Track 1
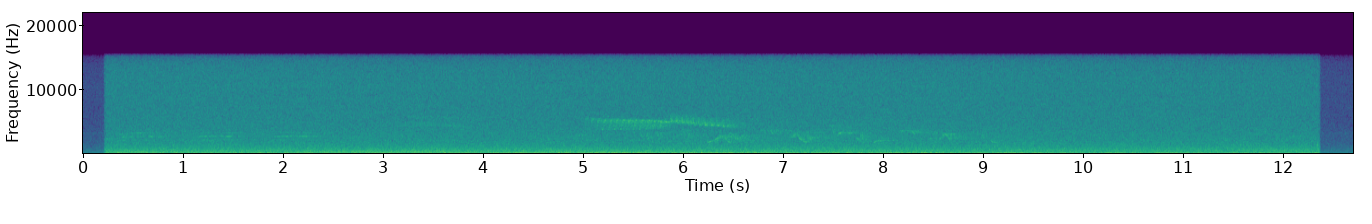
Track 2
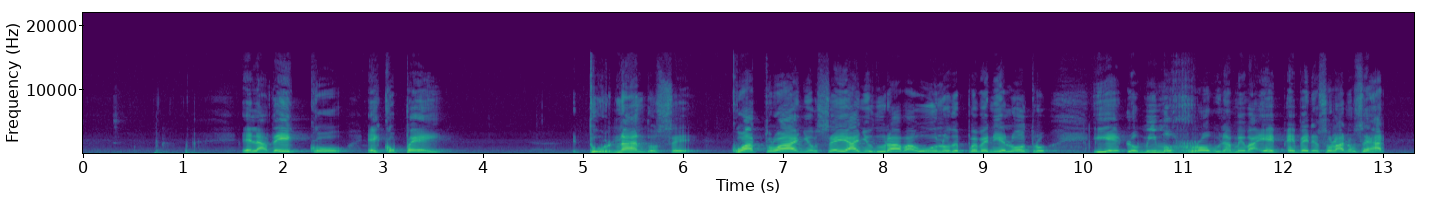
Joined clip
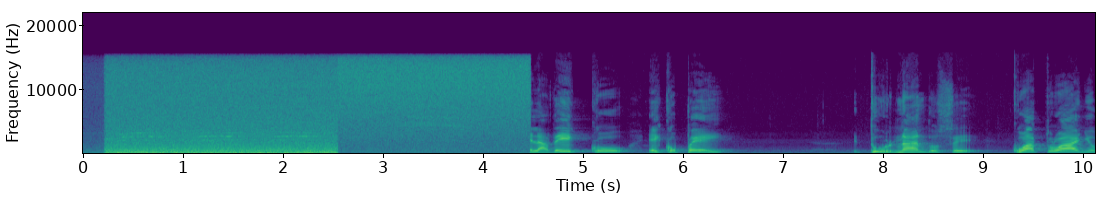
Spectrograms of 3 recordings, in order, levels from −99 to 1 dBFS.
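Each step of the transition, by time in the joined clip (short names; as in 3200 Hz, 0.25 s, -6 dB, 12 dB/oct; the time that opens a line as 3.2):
track 1
2.54–4.47 pre-emphasis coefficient 0.97
4.47 switch to track 2 from 1.66 s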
